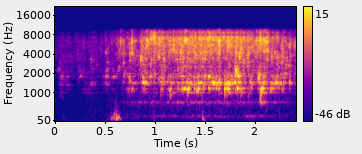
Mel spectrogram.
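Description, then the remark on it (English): Someone urinates into a toilet: after a soft thump, a steady hissing stream of liquid splashes into water and runs on evenly for about two seconds, with no talking. “And I need to pee, so I'm going to pee.”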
